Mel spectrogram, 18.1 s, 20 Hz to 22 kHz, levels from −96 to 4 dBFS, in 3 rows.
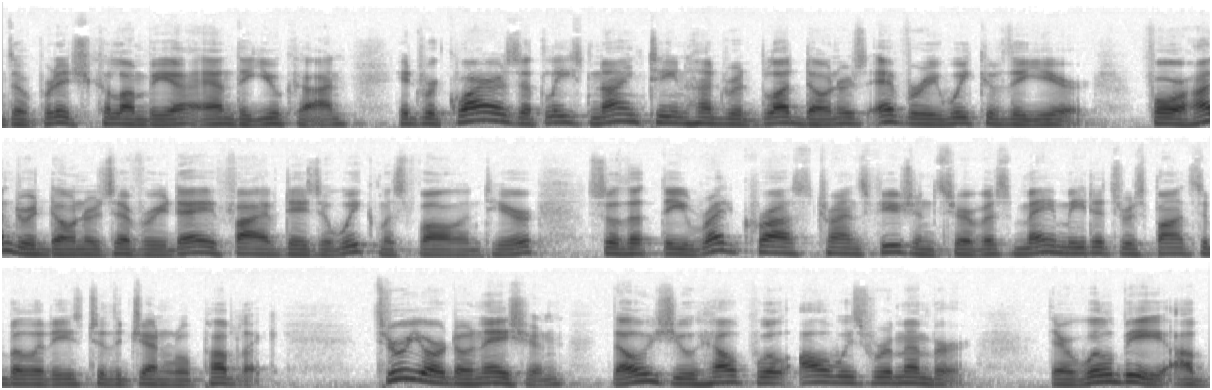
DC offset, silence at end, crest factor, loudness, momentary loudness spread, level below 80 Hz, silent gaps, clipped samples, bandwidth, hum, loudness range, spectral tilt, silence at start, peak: under 0.1%; 0 s; 18 dB; -27 LUFS; 8 LU; -60 dBFS; none; under 0.1%; 11 kHz; none; 3 LU; -7.5 dB/octave; 0 s; -8 dBFS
